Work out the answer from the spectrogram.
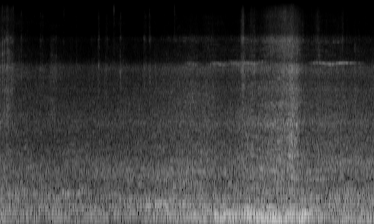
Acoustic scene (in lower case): street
